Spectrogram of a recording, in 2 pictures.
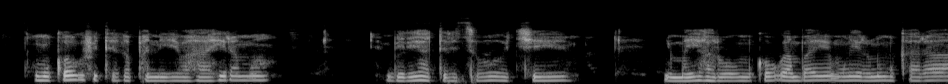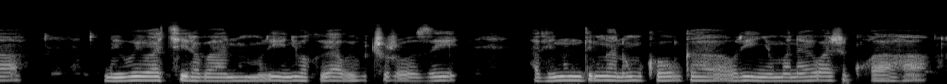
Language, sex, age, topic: Kinyarwanda, female, 25-35, finance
